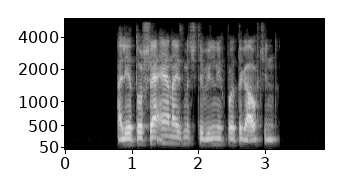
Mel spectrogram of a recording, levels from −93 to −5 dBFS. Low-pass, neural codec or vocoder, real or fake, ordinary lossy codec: 5.4 kHz; none; real; none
